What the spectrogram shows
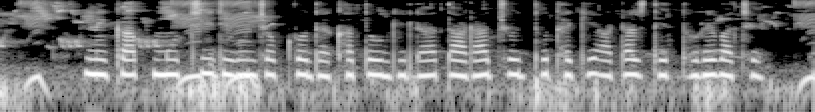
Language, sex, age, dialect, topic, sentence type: Bengali, female, 18-24, Rajbangshi, agriculture, statement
